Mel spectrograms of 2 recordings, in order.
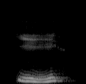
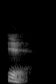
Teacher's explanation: the English vowel E is normally produced longer than the vowel I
